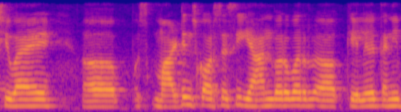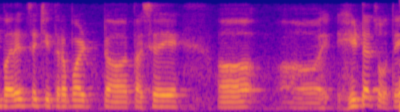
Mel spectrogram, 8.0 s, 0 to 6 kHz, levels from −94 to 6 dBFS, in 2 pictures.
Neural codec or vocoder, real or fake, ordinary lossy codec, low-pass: none; real; none; 5.4 kHz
